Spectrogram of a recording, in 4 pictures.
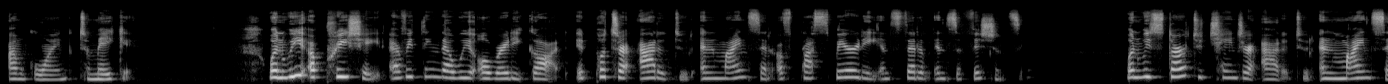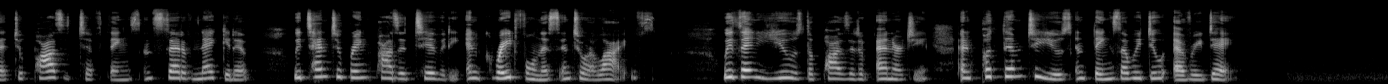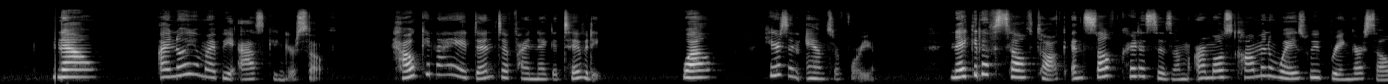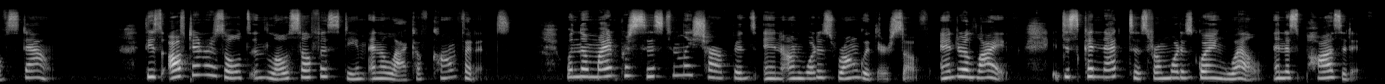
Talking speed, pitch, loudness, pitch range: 150 wpm, 295 Hz, -22 LUFS, 265-335 Hz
